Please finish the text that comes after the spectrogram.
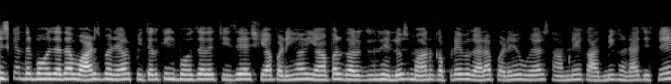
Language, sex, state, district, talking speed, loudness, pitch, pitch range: Hindi, female, Delhi, New Delhi, 295 wpm, -17 LUFS, 225 Hz, 215-240 Hz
